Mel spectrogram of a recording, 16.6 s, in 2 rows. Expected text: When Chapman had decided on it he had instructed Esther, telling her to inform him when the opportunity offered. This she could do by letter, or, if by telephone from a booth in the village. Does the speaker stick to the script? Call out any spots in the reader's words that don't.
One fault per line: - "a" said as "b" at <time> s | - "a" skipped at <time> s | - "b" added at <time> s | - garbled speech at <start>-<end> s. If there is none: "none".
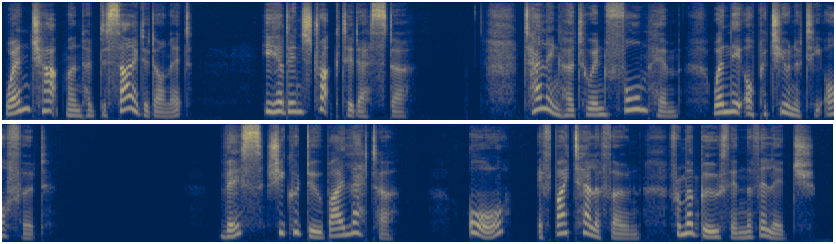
none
